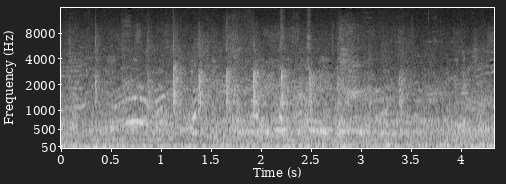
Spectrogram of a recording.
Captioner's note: crowd applauding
